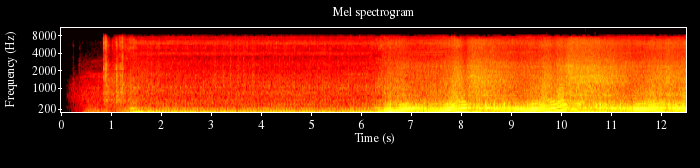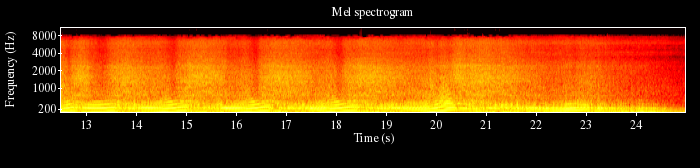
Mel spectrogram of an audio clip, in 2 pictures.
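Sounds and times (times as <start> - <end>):
Austin Healey 3000 Mk3 engine throttle: 0.2 - 24.9.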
